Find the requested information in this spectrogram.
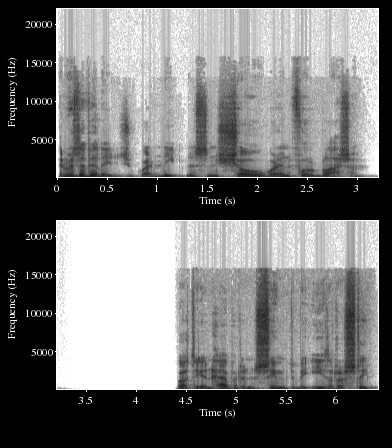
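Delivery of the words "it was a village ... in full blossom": plain reading voice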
